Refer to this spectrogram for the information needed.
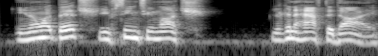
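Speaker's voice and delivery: usual speaking voice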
